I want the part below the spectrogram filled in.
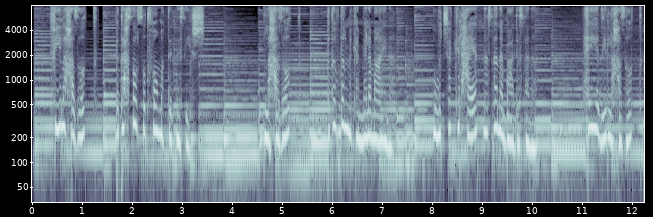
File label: arabic voice over female commercial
